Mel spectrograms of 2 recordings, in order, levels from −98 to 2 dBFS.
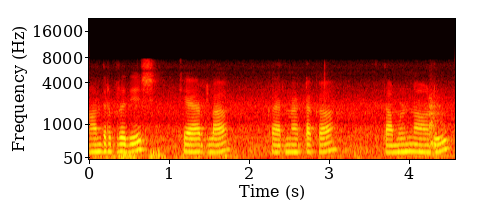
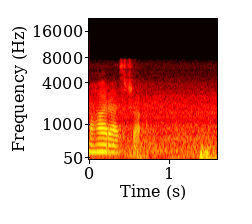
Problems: none marked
